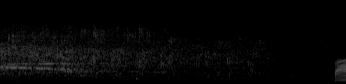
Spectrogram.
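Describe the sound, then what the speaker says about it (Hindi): A comedy hall audience in Islamabad applauds a stand-up comedian, a dense wash of clapping that slowly fades over a few seconds before a brief new sound cuts in at the end. "इस हॉल के लिए भी तालियां और इस खंदक के लिए भी तालियां।"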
